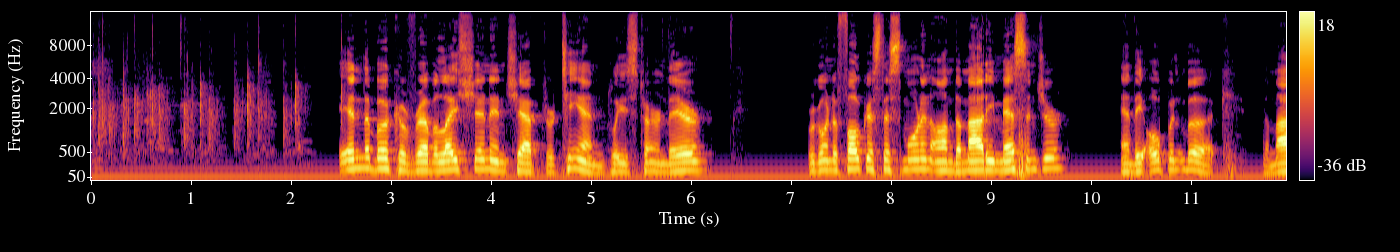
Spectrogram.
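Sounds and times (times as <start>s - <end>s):
audience clapping: 0.0s - 2.3s
low electrical hum: 0.0s - 11.9s
speech: 2.5s - 6.2s, 7.2s - 11.9s.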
